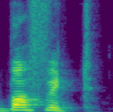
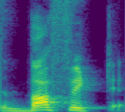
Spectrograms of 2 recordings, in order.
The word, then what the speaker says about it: Buffett: Gates started Microsoft in 1975 okay now Warren Buffett how do you pronounce the name b u FF T is Buffett b a f i t Buffett Warren Buffett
